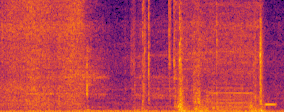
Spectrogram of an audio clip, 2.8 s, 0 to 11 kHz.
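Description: The V8 engine of a high-mileage Dodge R/T with 250k miles idles as a low steady rumble, joined by the whir of a power window and a few short clicks.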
